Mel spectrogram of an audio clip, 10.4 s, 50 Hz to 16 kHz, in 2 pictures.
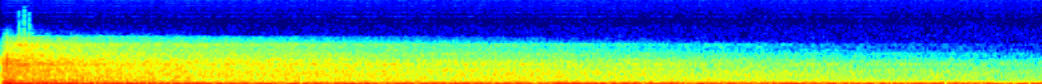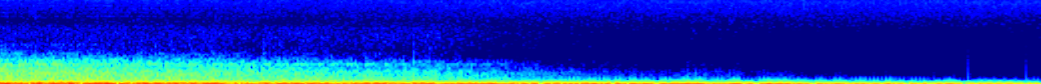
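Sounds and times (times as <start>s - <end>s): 
low impact hit: 0.0s - 9.1s.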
